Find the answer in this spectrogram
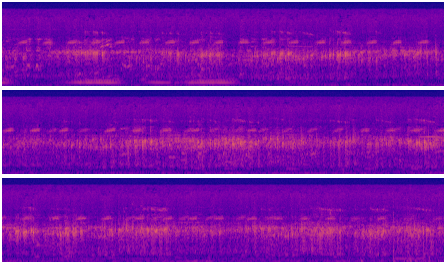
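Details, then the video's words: A long, steady frog chorus of dense pulsing croaks, with a few low, soft cooing notes repeated at the start and occasional faint low tones later. "행운 개구리소리 The sound of a lucky frog"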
